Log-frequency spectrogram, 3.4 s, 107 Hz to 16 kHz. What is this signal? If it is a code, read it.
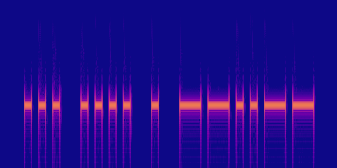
Morse code, heard as a keyed tone, about 17 wpm, 700 Hz. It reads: SHE,
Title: Sentences from Top 200 Words and Abbreviations 17wpm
